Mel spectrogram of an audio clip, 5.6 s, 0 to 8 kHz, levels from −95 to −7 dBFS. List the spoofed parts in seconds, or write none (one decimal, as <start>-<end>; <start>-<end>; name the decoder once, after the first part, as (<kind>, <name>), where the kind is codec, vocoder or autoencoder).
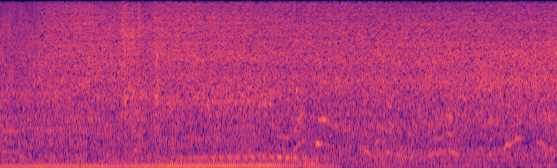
0.8-2.6 (autoencoder, DAC-VAE)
